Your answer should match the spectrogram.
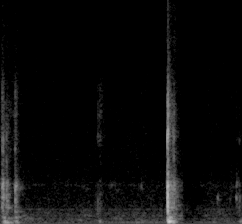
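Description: Computer keyboard keystrokes: a quick cluster of key clicks at the start and one sharper key press near the end, as a new line is begun and a number typed.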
